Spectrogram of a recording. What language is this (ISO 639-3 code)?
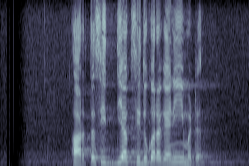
sin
